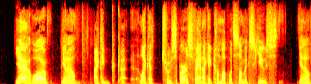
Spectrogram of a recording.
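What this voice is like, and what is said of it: Usual voice. Nothing is said of it.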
